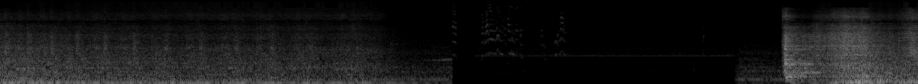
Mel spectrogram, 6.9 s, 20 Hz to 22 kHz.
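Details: 1979 Cadillac Brougham d'Elegance, 425 cu in four-barrel V8, stored about 10 years in a pole barn, new battery: engine runs, goes quiet, then catches quickly and settles into a steady, even idle with no misses; starts and runs fine.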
